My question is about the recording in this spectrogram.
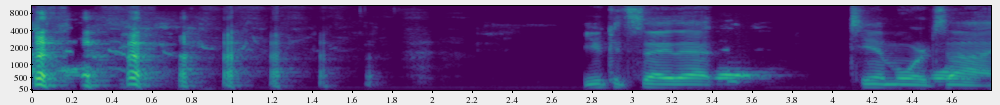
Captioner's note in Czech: Smích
